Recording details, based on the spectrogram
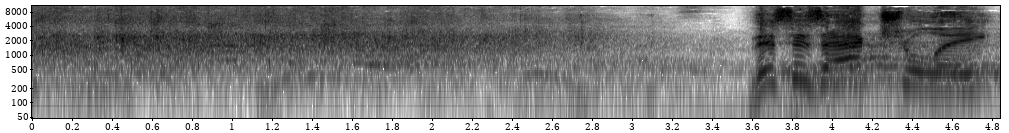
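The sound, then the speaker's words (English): Steady crowd applause for church volunteers, a dense wash of many hands clapping, fills the first three and a half seconds and tapers slightly before a single voice begins speaking over the tail end. “Another round of applause for our faithful volunteers.”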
